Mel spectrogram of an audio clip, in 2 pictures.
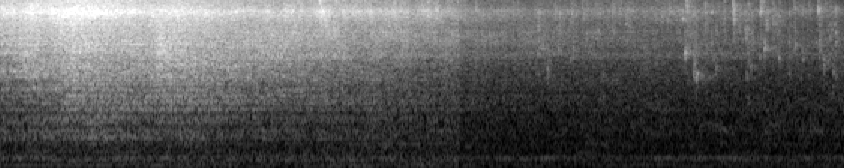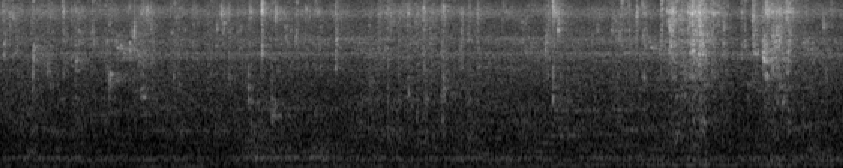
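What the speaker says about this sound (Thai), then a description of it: "น้ำกะทิเดือดหอมแล้วห้องก็ใส่ เครื่องแกงลงไปเลยได้จ้าเด้อ" Coconut milk bubbling in a pot for a Thai curry gives a loud hiss at first, fading to a soft, steady simmer with faint pops and crackles.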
